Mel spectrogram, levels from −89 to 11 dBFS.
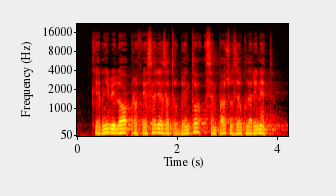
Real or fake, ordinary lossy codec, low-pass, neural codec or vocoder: real; none; 19.8 kHz; none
